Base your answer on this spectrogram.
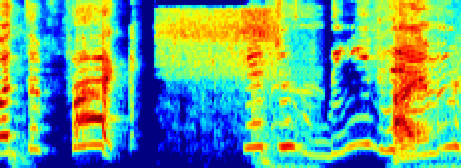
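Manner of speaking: furious shout, very high-pitched, shrill and very loud. Voicing a character chasing someone who runs off: shouting in character. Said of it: "Yogi's gonna shout at her".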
